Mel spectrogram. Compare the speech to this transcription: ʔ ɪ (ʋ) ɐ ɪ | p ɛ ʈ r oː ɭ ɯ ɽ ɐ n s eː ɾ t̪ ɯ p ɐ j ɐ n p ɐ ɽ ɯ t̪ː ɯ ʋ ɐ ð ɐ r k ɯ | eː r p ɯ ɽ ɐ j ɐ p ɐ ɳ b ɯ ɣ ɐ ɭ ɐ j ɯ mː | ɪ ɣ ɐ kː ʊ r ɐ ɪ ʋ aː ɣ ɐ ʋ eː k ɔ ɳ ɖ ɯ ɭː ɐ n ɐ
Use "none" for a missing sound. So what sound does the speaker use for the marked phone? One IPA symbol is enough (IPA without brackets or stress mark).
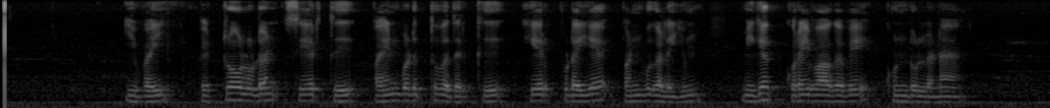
ʋ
